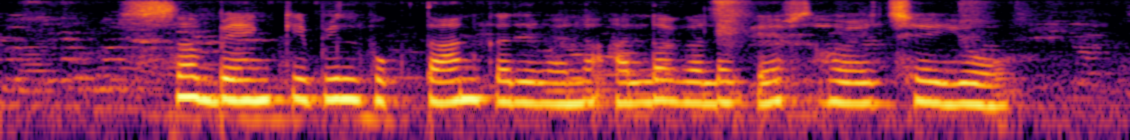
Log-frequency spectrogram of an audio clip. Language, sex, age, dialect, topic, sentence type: Maithili, female, 51-55, Angika, banking, question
